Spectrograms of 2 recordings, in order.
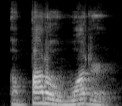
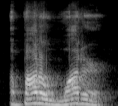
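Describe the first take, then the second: The two takes are said the same way.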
